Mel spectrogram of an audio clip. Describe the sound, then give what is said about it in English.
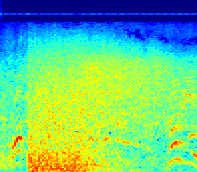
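A bomb explosion: one deep, abrupt blast bursts out and rolls on as a long, loud rumbling roar that slowly thins out. Short bits of voice come just before the blast and again near the end. “The bomb has gone off. The bomb has gone off.”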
